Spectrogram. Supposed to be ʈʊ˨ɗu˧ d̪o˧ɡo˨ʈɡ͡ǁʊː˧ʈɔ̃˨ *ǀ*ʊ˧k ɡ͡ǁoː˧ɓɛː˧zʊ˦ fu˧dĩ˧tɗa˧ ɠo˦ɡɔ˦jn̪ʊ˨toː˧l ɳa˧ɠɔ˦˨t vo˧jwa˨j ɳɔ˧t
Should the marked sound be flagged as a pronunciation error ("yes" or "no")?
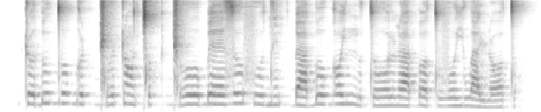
no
